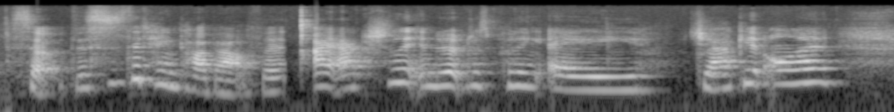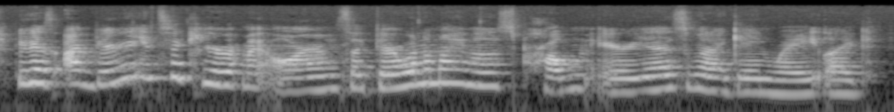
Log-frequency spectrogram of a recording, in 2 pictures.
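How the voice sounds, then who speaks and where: A woman's voice: high voice, expressive, fairly quick. Giggly young woman, chatty try-on vlog. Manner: bubbly, giggly, lots of fillers like "like" and "I don't know". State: a little out of breath. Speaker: fashion vlogger.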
